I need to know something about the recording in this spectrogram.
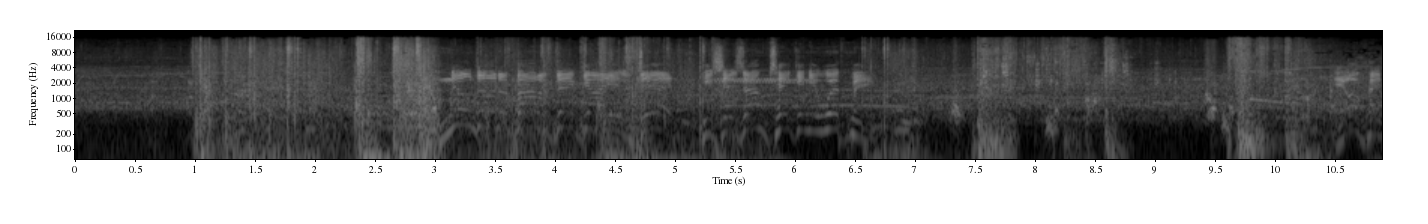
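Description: Heavy bodies crash together in a tackle.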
